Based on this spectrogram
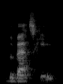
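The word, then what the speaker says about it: Lubetzky: Lubetsky.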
